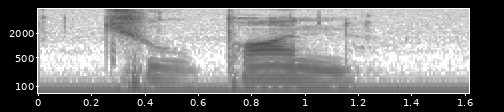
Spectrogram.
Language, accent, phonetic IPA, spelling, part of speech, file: Persian, Iran, [t͡ʃʰuː.pʰɒ́ːn], چوپان, noun, Fa-چوپان.ogg
- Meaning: shepherd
